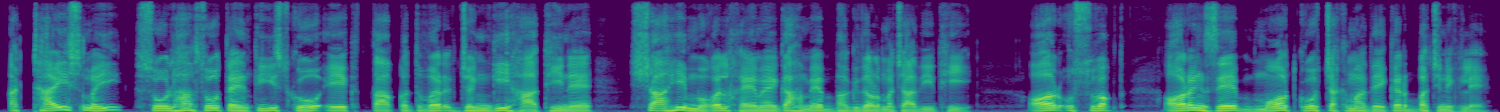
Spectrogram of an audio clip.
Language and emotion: Urdu, neutral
